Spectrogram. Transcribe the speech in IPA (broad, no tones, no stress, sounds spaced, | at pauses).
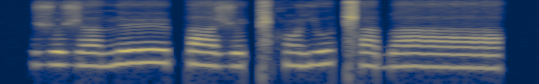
ʒ ø ʒ ɐː n øː p a ʒ ʏ ǁʰ ɔ̃ j u ǁ a b aː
